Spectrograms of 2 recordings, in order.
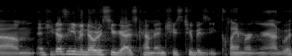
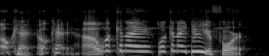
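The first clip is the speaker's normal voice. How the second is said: put-on woman's voice, much higher, slower. Voicing the woman checking her swords, in a put-on woman's voice. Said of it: "my woman voice".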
